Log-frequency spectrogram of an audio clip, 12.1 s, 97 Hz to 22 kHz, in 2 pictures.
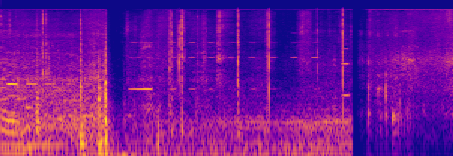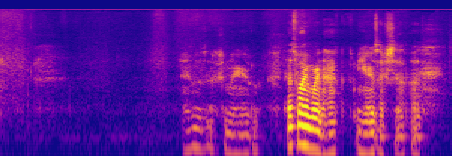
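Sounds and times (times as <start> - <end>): engine and road rumble: 0.0 - 4.8.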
